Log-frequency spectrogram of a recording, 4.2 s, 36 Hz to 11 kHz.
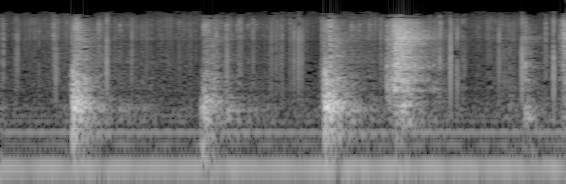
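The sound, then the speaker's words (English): A door-opening sound effect in the radio drama The Avenger, as Robot 2, a mechanical man, is ordered to open the door: a series of harsh, grinding, crackly bursts, about four in a row, over a steady low mechanical hum, with no voices. “Robot 2, open the door.”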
